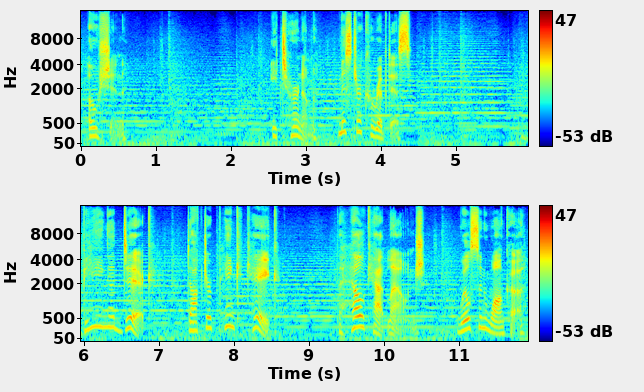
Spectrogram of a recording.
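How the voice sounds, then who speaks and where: An announcer reading out lists of award nominees slowly. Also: mid-range voice. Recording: music underneath.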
